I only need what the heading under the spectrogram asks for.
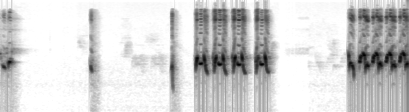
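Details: Female yellow-vented bulbul calling to a male: a few isolated sharp chirps, then two quick runs of four or five bright, bouncing notes.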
